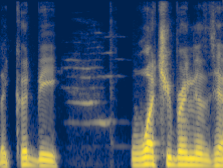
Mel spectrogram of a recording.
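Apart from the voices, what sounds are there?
cat meowing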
